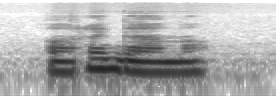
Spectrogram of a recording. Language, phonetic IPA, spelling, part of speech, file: Polish, [ˌɔrɛˈɡãnɔ], oregano, noun, LL-Q809 (pol)-oregano.wav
